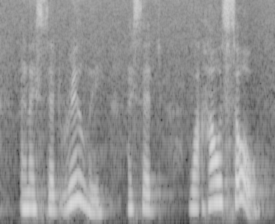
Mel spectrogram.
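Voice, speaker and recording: Noticeable background noise sits behind a woman with a fairly high pitch. She talks at a fairly slow pace with lively intonation. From Congo. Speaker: missionary. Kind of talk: interview testimony in church service.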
